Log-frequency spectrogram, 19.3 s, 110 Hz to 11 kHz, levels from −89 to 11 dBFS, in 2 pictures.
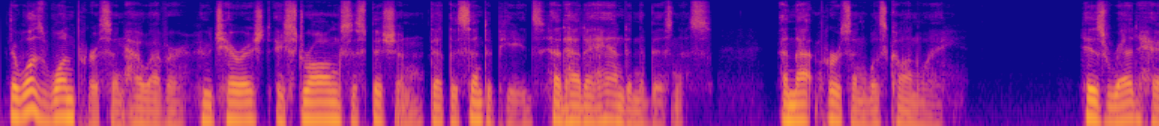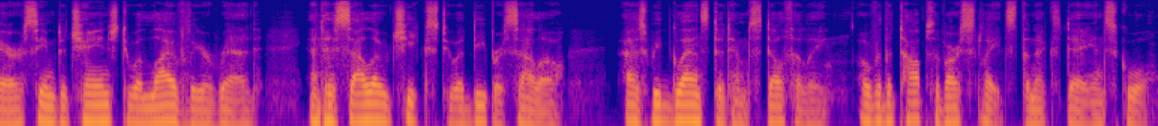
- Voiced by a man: Yes, male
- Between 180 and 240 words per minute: Yes, average, 185 wpm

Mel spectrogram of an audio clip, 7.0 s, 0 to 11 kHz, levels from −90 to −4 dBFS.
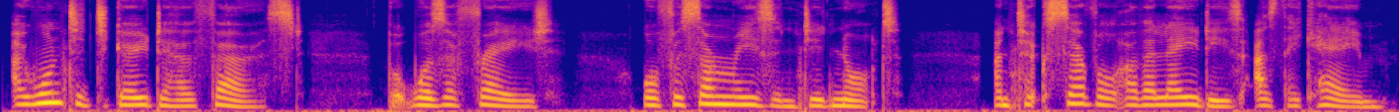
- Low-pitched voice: No, high, 200 Hz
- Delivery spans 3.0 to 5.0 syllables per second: No, 5.5 syllables/s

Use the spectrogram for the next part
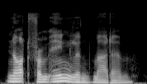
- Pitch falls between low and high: No, low, 110 Hz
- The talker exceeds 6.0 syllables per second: No, 5.6 syllables/s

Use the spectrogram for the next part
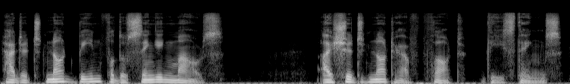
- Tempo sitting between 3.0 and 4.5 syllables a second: Yes, 4.1 syllables/s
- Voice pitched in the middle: No, very low, 95 Hz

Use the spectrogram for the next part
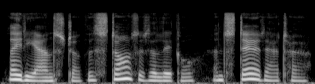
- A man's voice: No, female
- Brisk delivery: No, average, 170 wpm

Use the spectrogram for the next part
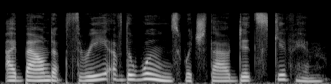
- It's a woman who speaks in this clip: Yes, female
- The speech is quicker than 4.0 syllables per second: No, 3.8 syllables/s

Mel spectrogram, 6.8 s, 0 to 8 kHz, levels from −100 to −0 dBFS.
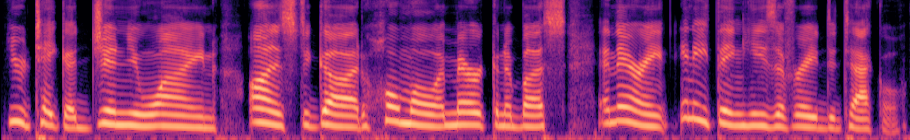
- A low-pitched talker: No, high, 215 Hz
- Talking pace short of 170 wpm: Yes, average, 150 wpm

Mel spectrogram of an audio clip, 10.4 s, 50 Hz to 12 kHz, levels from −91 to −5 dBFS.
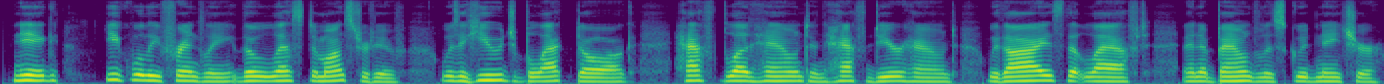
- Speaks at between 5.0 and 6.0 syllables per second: No, 4.3 syllables/s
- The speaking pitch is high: No, medium, 175 Hz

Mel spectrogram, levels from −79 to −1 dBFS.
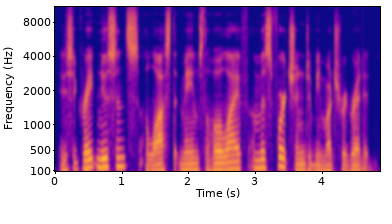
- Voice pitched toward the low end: Yes, low, 125 Hz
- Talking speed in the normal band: No, fast, 210 wpm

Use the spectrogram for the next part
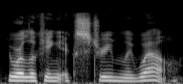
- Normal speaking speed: Yes, average, 165 wpm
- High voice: No, medium, 170 Hz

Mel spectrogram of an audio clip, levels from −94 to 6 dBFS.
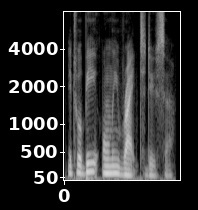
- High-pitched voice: No, low, 115 Hz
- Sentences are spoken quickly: Yes, fast, 275 wpm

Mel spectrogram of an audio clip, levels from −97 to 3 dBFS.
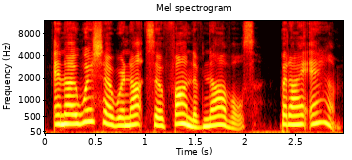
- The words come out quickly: Yes, fast, 260 wpm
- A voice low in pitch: No, very high, 255 Hz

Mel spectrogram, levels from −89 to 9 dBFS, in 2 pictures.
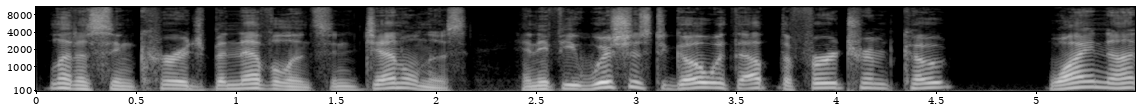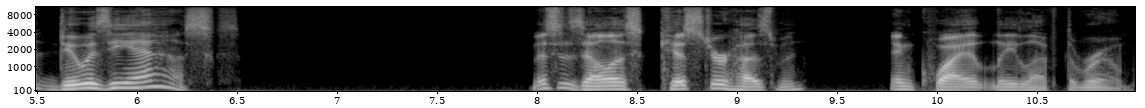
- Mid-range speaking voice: Yes, medium, 145 Hz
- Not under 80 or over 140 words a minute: No, average, 180 wpm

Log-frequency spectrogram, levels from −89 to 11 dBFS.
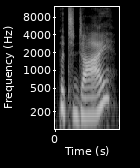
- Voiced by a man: No, female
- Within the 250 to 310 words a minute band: No, fast, 210 wpm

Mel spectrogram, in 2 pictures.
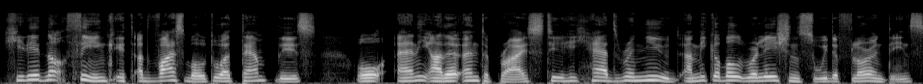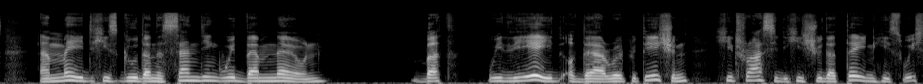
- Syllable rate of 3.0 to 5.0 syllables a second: Yes, 4.5 syllables/s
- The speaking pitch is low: No, medium, 155 Hz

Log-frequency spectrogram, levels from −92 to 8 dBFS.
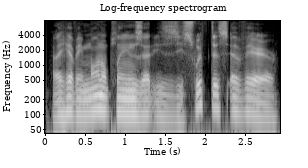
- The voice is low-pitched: Yes, low, 100 Hz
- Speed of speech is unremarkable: Yes, average, 185 wpm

